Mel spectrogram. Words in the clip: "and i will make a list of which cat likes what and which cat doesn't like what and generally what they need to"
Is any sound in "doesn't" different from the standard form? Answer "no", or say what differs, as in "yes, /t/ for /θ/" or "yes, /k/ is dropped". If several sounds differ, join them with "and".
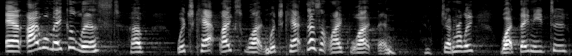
no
